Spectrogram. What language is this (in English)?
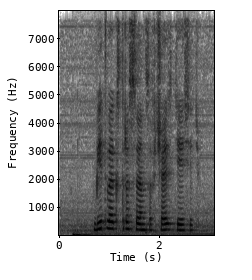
Russian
